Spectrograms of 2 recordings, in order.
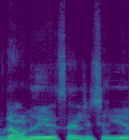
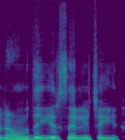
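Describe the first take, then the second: First: Light mock of a demanding kid; mocking whiny kids. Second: The mock demand repeated, falling off; faint parroted whine. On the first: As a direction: mildly parrot impatient kids asking for pay. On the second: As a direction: echo the kids' demand, trailing down. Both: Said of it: "बच्चे पागल की तरह कह रहे हैं".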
